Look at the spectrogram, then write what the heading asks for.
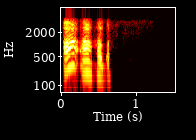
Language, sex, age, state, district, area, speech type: Assamese, male, 30-45, Assam, Lakhimpur, rural, conversation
